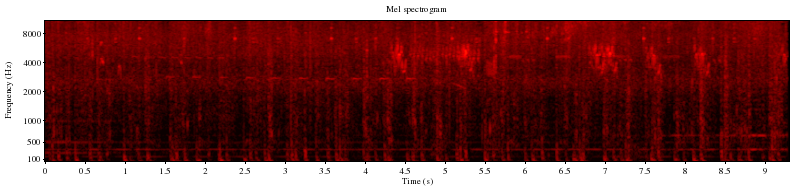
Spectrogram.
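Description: Steady clip-clop of horse hooves from a ridden horse in Red Dead Redemption 2, a continuous trotting rhythm up close with an occasional whinny and game ambience underneath, no talking.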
